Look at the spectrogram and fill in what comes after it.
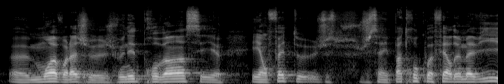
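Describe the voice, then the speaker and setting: This man's voice sits at a medium pitch, with fairly even intonation. He speaks at a moderate pace. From southwest France, Agen. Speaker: climate-energy consultant. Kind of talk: interview conversation. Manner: halting, many fillers and repetitions.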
